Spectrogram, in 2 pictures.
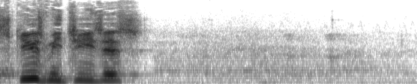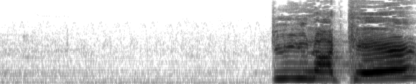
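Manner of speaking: storming, very loud, high-pitched indignant outburst. Retelling how Martha storms in and interrupts Jesus: acting out an angry interruption. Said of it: "Martha storms in and says".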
